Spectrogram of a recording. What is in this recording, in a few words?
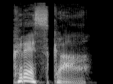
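"kreska", Polish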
